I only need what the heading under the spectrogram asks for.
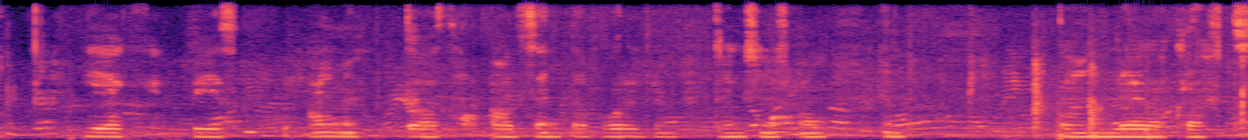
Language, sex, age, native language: Icelandic, female, 11, Icelandic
